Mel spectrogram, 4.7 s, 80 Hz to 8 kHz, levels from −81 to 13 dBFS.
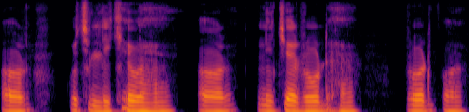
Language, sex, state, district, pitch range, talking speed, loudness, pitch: Hindi, male, Bihar, Patna, 125-135 Hz, 140 wpm, -19 LUFS, 125 Hz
